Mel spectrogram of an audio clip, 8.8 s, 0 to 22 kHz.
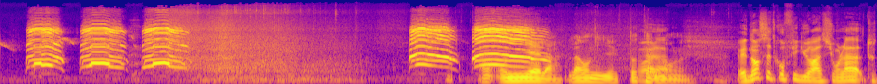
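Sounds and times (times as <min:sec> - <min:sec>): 
seaside birds crying: 0:00.0 - 0:02.0, 0:04.1 - 0:05.7
soft rushing wash: 0:01.6 - 0:04.1
speech: 0:05.0 - 0:08.7.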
